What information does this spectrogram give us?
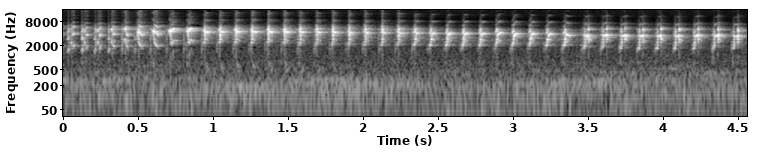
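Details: Lovebird singing 'latah gacor', a song meant to call out rivals at bird contests: a fast series of sharp, high twittering notes, about three per second, steady and unbroken throughout.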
